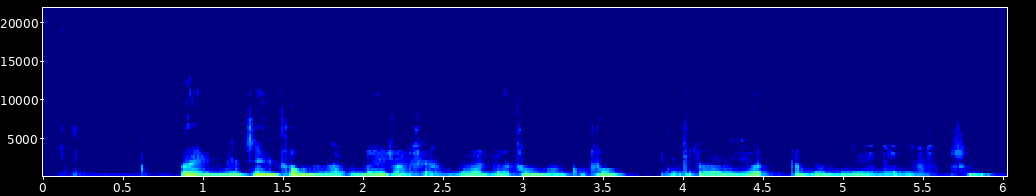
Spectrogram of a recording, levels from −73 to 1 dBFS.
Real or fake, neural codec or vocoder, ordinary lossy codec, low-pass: fake; codec, 44.1 kHz, 1.7 kbps, Pupu-Codec; none; none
